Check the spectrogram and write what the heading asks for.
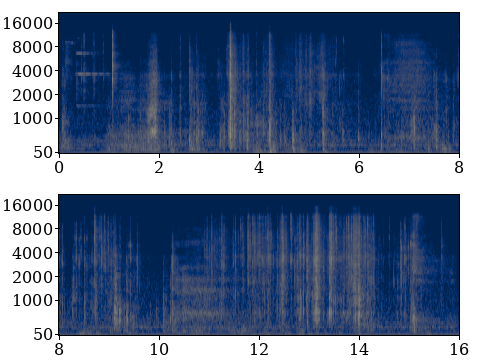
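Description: Trading card box packaging being torn open and handled: crinkling wrapper, tearing and scattered sharp clicks of cardboard. The crinkling comes in patches, thickest about seven seconds in and again over the last few seconds.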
